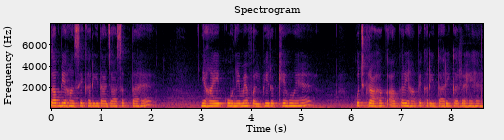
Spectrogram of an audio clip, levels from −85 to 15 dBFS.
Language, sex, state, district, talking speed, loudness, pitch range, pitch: Hindi, female, Rajasthan, Jaipur, 175 wpm, -17 LUFS, 230-245 Hz, 240 Hz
